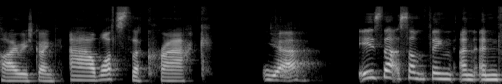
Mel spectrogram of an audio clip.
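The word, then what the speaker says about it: craic: And crack isn't spelled as you would expect it, c r a c k. It's spelled c r a i c.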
